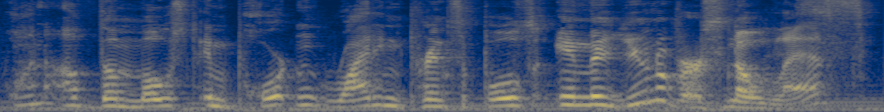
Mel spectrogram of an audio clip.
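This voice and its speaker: A man acts out a bookish male professor ghost for a comedy web series. His voice swoops high and low as he lectures with theatrical, pedantic glee, with faint music behind him. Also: expressive, normal speed. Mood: pompous, musing. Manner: dramatic, lecturing.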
